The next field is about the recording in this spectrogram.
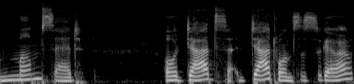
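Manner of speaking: put-on posh accent. Showing how people talk about what their parents said, in a posh accent. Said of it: "why did that accent again?".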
